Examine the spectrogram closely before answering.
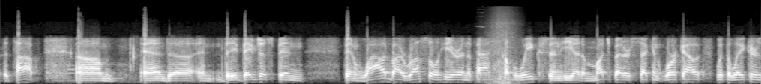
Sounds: Speech

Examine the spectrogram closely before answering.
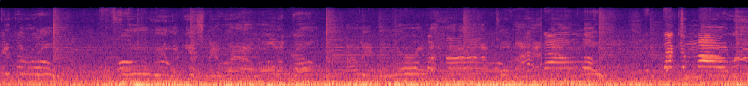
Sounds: Child singing, Male singing, Music

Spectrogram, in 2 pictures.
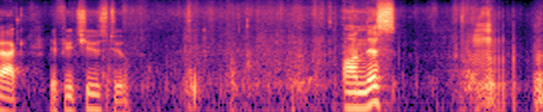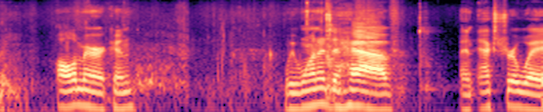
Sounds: Speech, inside a small room

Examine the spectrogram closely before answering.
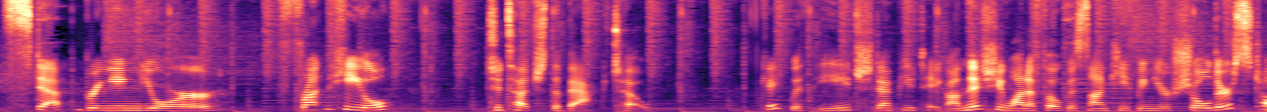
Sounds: Music, Speech

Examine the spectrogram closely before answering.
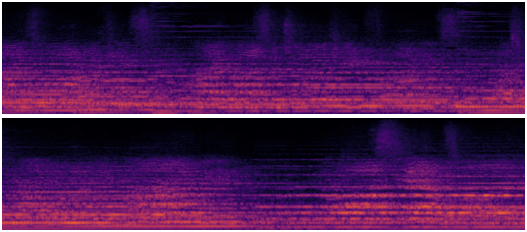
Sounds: Choir, Orchestra, Music

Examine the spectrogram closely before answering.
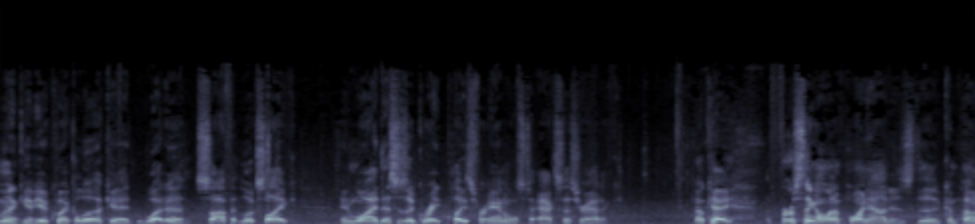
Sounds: Speech

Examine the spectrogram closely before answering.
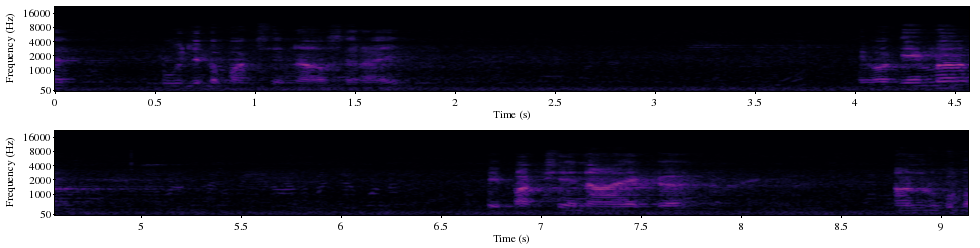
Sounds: monologue, Speech, Male speech

